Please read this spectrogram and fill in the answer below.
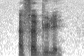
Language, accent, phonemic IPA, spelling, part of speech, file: French, France, /a.fa.by.le/, affabuler, verb, LL-Q150 (fra)-affabuler.wav
- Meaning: to make up stories, to tell a fable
